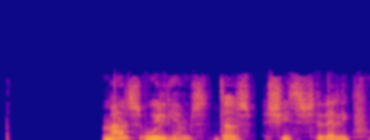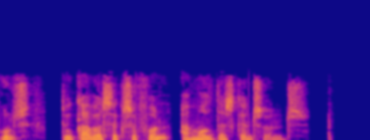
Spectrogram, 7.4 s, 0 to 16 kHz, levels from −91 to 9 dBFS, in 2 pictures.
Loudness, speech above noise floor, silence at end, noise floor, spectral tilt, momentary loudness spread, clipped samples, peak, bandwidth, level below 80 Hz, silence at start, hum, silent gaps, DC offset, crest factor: -19 LUFS; over 72 dB; 0.65 s; under -90 dBFS; -5 dB/octave; 12 LU; under 0.1%; -2 dBFS; 7.8 kHz; -58 dBFS; 1 s; none; 2.56-2.60 s, 4.16-4.30 s, 5.42-5.49 s; under 0.1%; 18 dB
